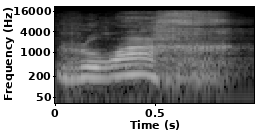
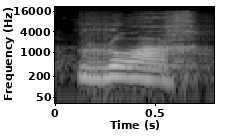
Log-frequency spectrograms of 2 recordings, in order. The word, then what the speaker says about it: ruaj: La palabra para espíritu en el hebreo es la palabra que es ruaj, que se escribe ruash con ch, pero repito, ese pronuncio pronuncia como J. Roaj, Roaj, el Kadosh, Dios Jesús, el espíritu.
